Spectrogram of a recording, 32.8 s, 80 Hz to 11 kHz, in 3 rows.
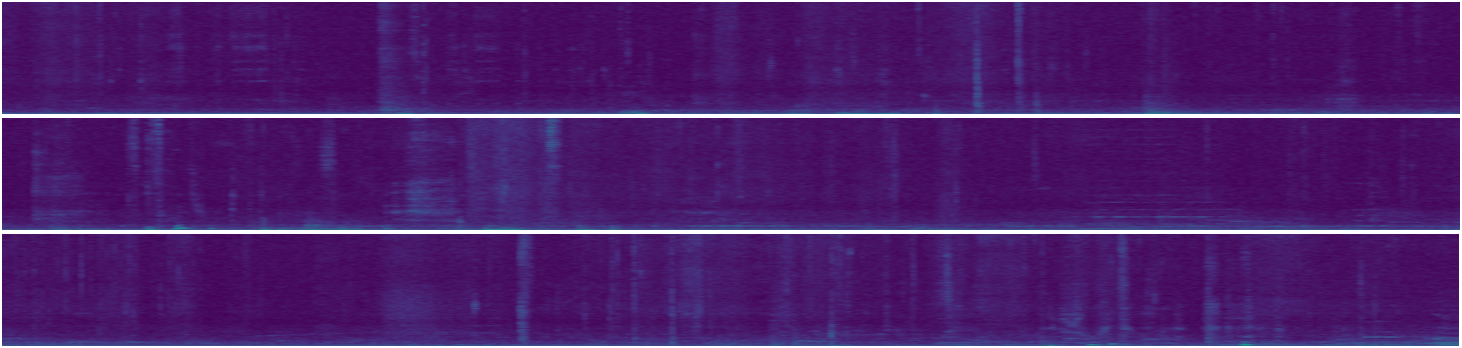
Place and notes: Parc du Chateau, Nice, France - Descending in the lift from the park to the street
The Parc du Chateau is on a hill to the east of Nice's beaches. To get up there you can either trek up the stairs or road, or you can take the lift. This recording was made (with a ZOOM H1) on the lift journey down from the hill top to street level. When you exit the lift you walk down a tiled passage and this was filled with a long queue of people waiting to use the lift.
